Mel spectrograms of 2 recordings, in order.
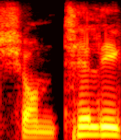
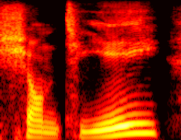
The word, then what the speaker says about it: Chantilly: out and actually made what we would refer to as Chantilly cream actually the credit correct pronunciation is Shon te cream but they were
